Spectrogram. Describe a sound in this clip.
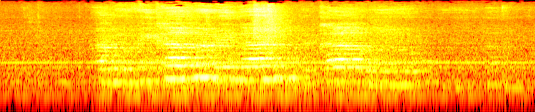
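A young woman sings into a microphone in an echoing hall.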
